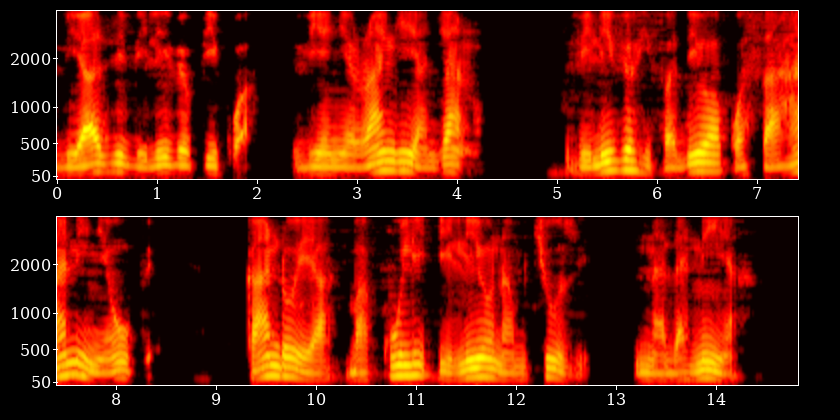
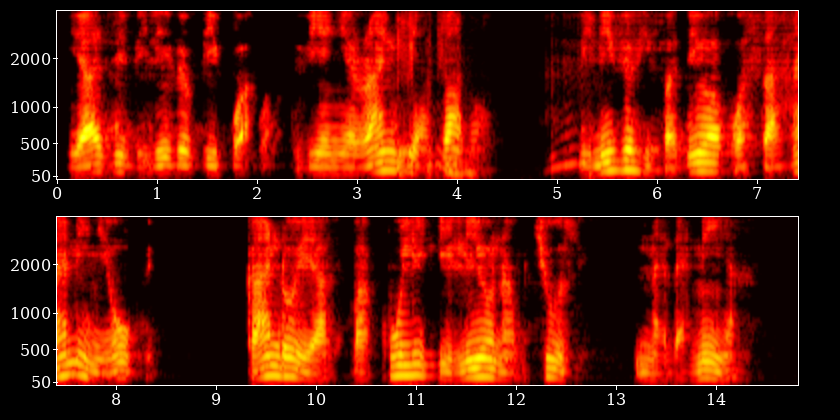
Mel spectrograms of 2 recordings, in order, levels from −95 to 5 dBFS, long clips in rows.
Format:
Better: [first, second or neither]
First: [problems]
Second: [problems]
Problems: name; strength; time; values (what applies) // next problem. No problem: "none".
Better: first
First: none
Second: noise reduction (neural mask model DeepFilterNet 3)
